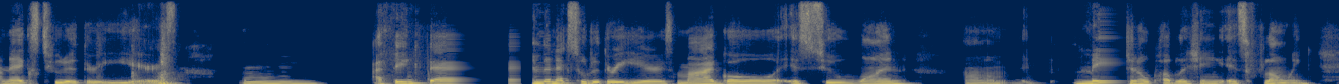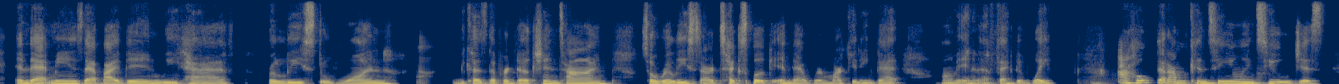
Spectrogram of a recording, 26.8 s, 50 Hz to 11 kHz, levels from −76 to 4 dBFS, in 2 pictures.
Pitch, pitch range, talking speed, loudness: 155 Hz, 145-180 Hz, 145 wpm, -20 LUFS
